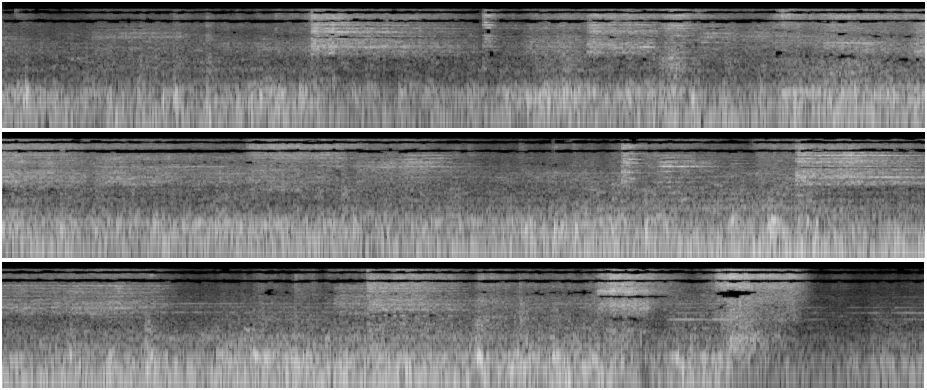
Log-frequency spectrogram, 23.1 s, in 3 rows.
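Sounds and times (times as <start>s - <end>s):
diesel locomotives running: 0.0s - 23.0s
steel wheels rumbling on rail: 0.0s - 23.0s
wheel squeal and hiss: 20.3s - 22.2s.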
